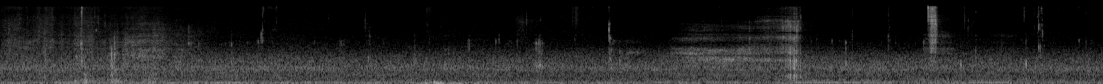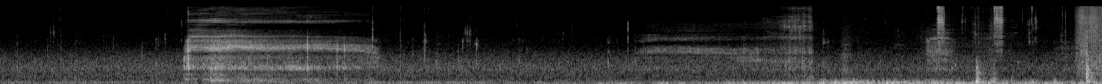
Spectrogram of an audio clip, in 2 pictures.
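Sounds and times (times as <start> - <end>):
person chewing crunchy food: 14.8 - 17.3.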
